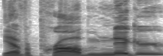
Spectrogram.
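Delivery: mock very high, shrill, loud yell. Recounting an old man who yelled at him after almost hitting them: retelling a yell. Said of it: "yells at me".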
